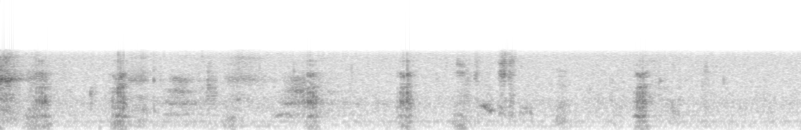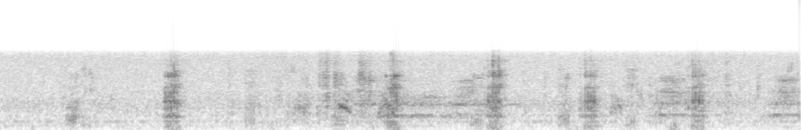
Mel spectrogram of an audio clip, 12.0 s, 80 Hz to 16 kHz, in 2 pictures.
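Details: Guinea Hog sow giving birth to her second litter of piglets, recorded July 11, 2012: short, low, rough grunts repeated irregularly every second or so, with some louder sharper bursts and tonal overtones.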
